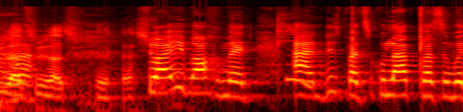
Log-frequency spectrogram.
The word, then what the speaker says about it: Ahmed: Because that's the correct pronunciation, Ahmed.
